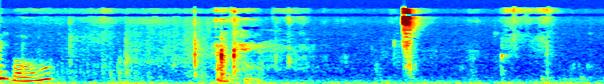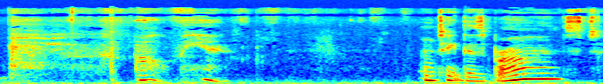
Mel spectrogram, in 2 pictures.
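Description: A young woman talks calmly and close to the microphone, in short phrases.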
